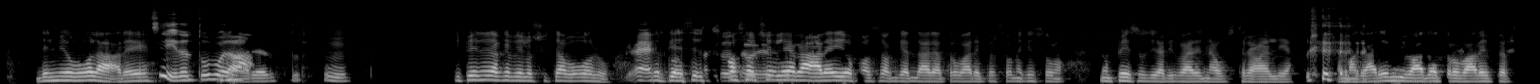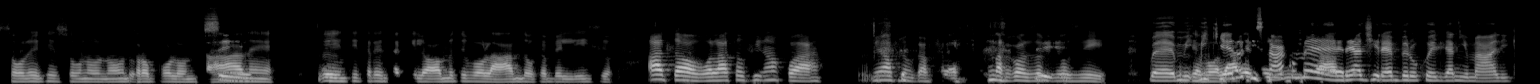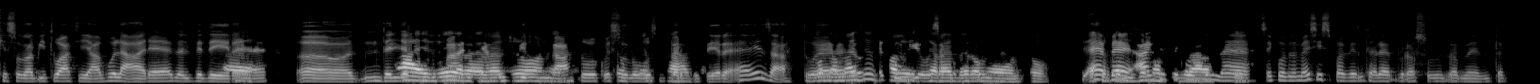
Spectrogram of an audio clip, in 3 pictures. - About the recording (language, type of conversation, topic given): Italian, unstructured, Cosa faresti se potessi scegliere un superpotere per un giorno?
- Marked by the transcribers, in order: tapping; distorted speech; other background noise; "anche" said as "anghe"; chuckle; other noise; chuckle; laughing while speaking: "Una cosa"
